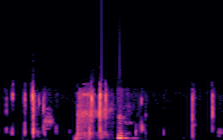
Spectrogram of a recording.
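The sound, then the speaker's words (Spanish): Faint chewing and crinkling of a snack bar and its wrapper while eating, heard as a few short, soft crunchy bursts separated by brief pauses. “¿Estás comiendo algo? Una barrita. Es que se escucha la envoltura ahí.”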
